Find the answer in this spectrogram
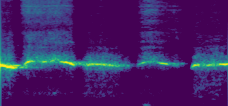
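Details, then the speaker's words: Equine respiratory sounds: steady flute-like whistling wheeze in repeated stretches, not very harsh but clearly heard, from air through a narrowed airway; in the horse linked to asthma and difficulty exhaling. "que normalmente son el sonido que causa el la el paso del aire por un por un conducto estrecho, ¿verdad? Que normalmente indican eh como eh como un silvido, ¿verdad? y como una flauta, por ejemplo, no tan estridente, pero sí se escucha claramente"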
